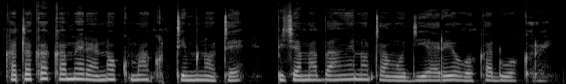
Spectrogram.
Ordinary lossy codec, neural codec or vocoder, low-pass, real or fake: none; vocoder, 44.1 kHz, 128 mel bands, Pupu-Vocoder; none; fake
